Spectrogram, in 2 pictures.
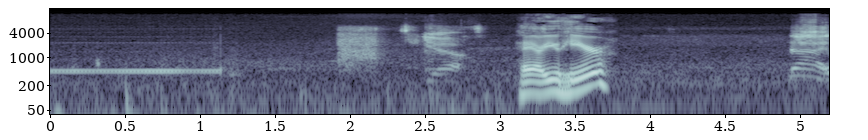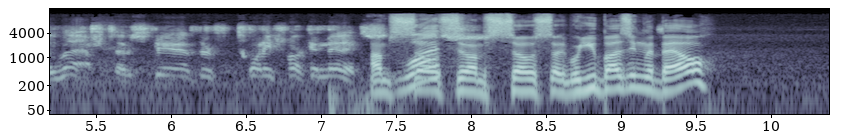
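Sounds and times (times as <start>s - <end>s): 
telephone tone: 0.0s - 1.2s
speech: 2.7s - 3.8s, 5.0s - 9.7s.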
